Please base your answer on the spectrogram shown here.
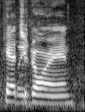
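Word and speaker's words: Katchadourian: best my name is my name is Paul catchadorian it's spelled k-a-t-c-h-a-d-o-u-r-i-a-n I'm the owner of catch environmental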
